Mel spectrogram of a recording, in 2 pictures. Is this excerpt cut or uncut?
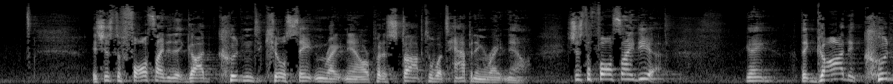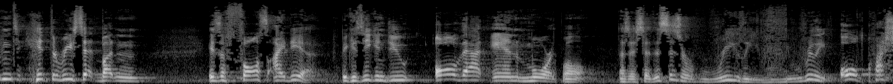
cut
